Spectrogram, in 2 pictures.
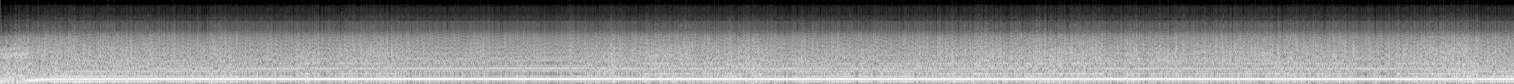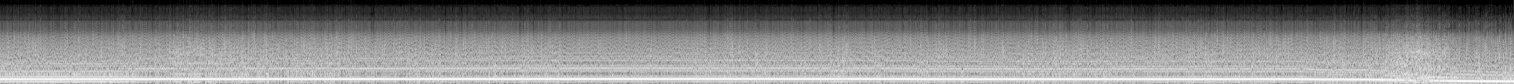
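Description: Loud onboard sound of an RC model airplane's motor and propeller opening up to full throttle right at the start for takeoff, then holding one steady high pitch. Near the end it throttles back and the pitch falls.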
